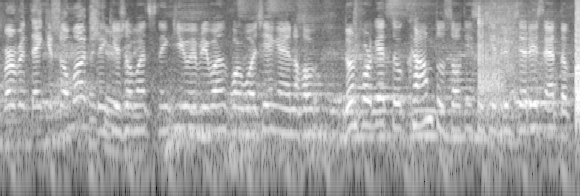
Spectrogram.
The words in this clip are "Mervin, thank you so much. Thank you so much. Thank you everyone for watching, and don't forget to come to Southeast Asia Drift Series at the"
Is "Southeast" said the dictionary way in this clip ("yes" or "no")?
no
